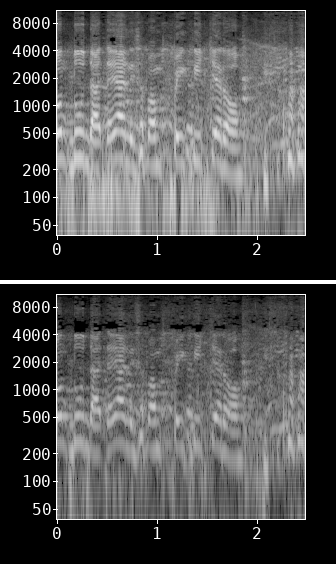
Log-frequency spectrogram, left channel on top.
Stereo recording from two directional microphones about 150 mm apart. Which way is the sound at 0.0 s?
70° left (ahead or behind).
